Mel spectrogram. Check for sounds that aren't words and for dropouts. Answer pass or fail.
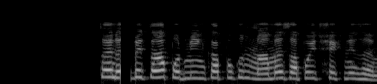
fail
